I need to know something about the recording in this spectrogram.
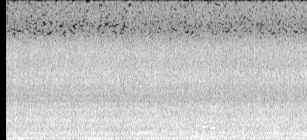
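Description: Small stream rushing over a rocky step in a steady white-water cascade.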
